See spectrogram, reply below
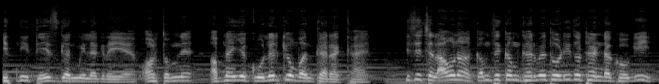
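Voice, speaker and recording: A man's voice: mid-range voice, moderate pace, a little mellow, faint music behind, lightly acted. A man voicing a young husband who grumbles about the heat. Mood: grumbling.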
